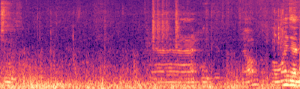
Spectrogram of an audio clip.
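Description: A single held call, steady in pitch and about half a second long, two seconds in, over a low steady rumble.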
